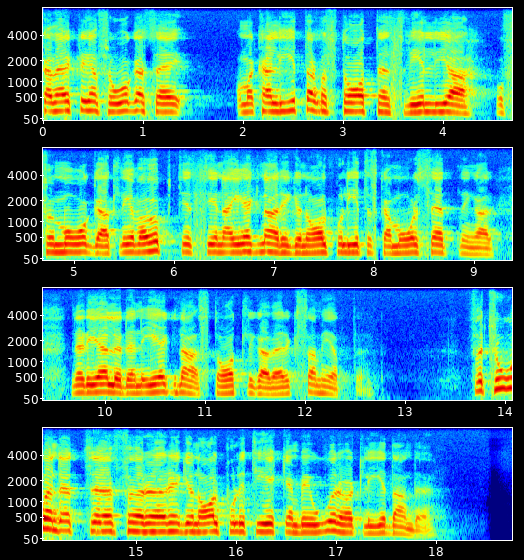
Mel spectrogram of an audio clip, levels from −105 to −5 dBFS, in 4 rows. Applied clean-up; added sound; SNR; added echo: neural mask model Resemble Enhance denoiser.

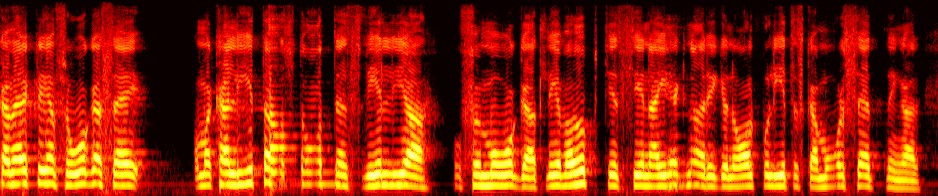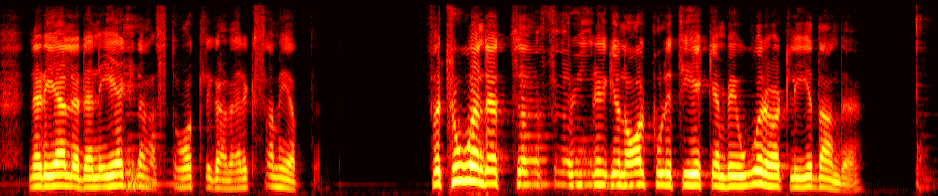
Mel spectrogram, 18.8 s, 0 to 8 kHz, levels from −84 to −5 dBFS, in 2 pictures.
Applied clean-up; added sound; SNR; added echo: neural mask model DeepFilterNet 3.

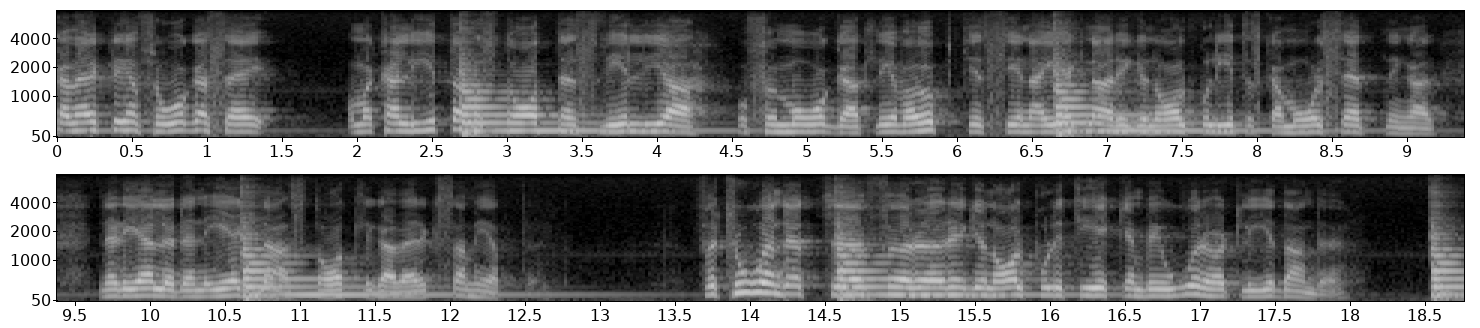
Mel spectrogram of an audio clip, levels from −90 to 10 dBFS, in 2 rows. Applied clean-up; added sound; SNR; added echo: none; Bowed string instrument; 6 dB; none.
